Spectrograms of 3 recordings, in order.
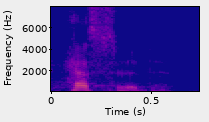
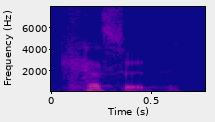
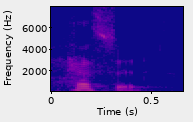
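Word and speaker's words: hesed (חסד): Let me write for you, this is the Hebrew word that we would transliterate, or the sound of it, and the word is hesed. Sometimes it's pronounced kesed with a ch, but we'll pronounce it for tonight as hesed.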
